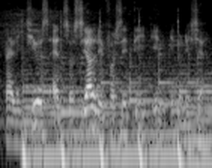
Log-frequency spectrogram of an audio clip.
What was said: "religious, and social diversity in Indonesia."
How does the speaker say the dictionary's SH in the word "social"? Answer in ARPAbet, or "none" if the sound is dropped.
S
